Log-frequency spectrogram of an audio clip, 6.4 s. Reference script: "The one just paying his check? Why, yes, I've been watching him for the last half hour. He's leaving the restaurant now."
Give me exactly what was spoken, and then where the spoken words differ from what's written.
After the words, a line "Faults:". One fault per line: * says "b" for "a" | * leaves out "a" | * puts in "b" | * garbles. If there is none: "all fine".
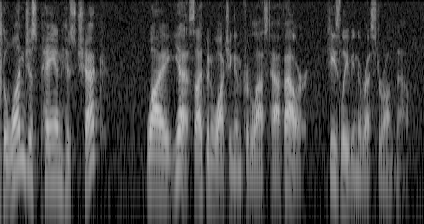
"The one just paying his check? Why, yes, I've been watching him for the last half hour. He's leaving the restaurant now."
Faults:
all fine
